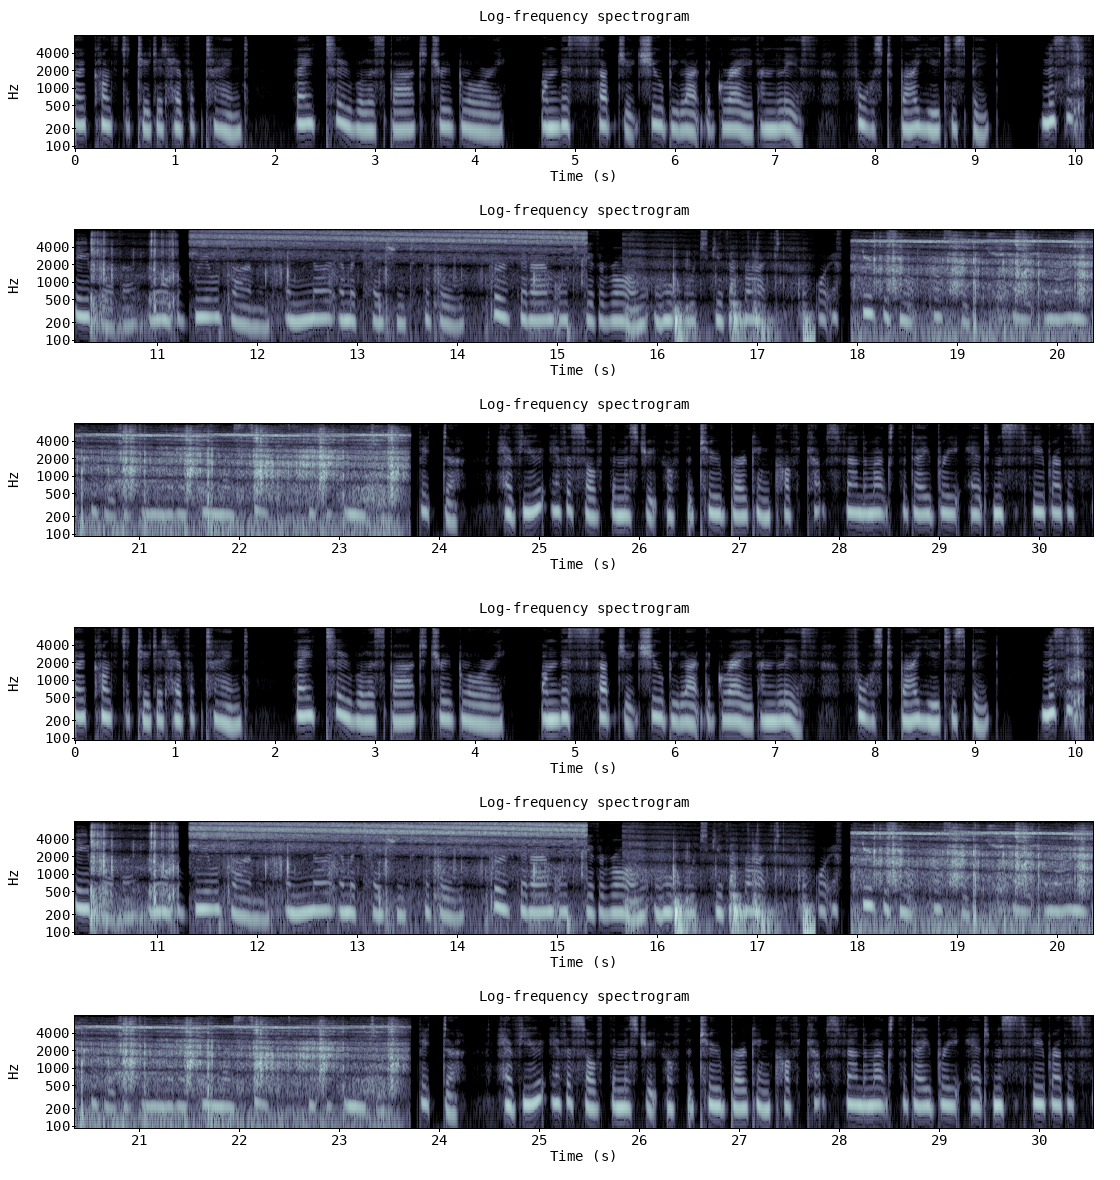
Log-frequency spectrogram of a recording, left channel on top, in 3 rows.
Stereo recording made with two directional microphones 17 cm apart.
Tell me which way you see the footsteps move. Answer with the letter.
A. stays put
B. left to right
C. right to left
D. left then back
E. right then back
C.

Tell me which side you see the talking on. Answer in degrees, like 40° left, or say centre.
10° right.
